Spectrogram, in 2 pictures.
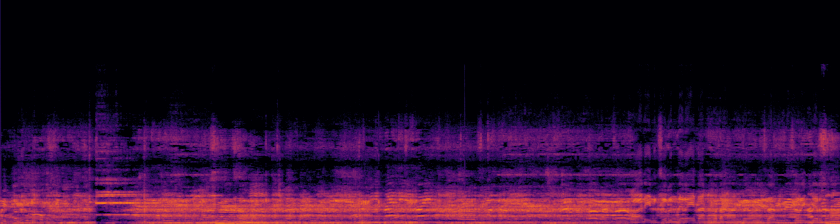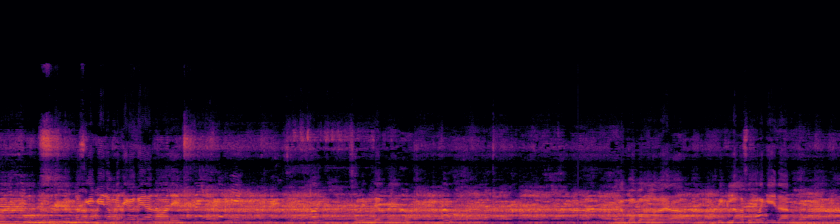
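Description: A crowd of people talks and shouts nearby.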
